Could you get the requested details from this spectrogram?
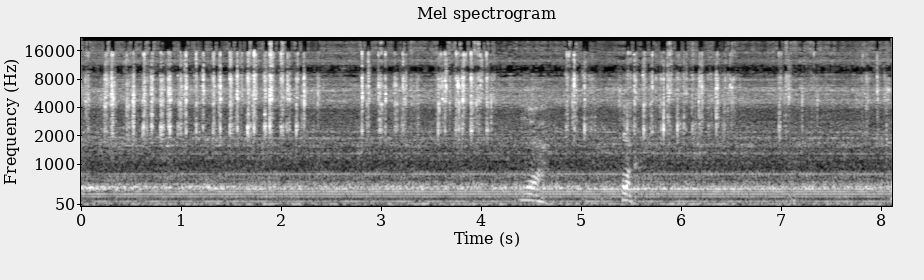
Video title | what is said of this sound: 冰箱突然不工作？自己动手修好 Refrigerator Suddenly Stops Working? DIY Fix with 3-in-1 Hard Start Kit | 等你听哗啦哗啦响的时候，这个东西100%坏了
